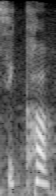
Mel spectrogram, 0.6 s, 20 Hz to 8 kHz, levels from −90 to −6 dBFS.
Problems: constant background noise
